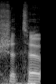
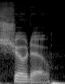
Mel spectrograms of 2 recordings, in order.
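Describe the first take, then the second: First: The word is said with French-style sounds. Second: The word is said with anglicized local sounds. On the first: This is the original foreign way to say it. The speaker calls it wrong. "anything that's pronounced like French" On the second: This is how locals say it. The speaker calls it right. "Englishified here in Saint Louis"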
